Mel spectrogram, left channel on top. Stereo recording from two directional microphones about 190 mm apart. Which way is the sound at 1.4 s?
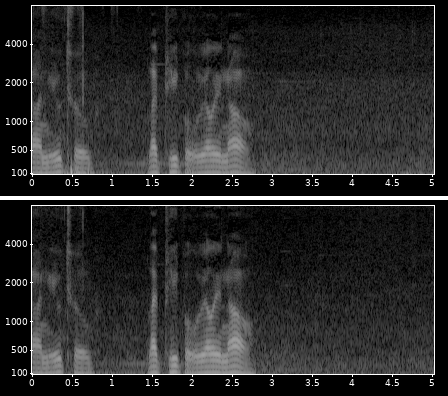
20° right (ahead or behind).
